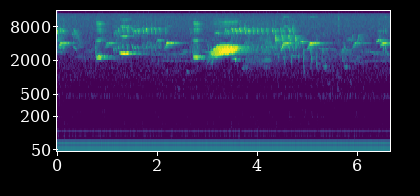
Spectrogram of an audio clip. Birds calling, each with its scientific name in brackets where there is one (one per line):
Apapane (Himatione sanguinea)
Warbling White-eye (Zosterops japonicus)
